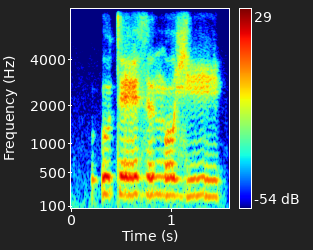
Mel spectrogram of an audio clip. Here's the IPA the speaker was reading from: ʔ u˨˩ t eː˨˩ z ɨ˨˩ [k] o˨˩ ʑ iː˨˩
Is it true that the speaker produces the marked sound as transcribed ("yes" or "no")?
no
